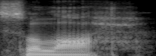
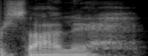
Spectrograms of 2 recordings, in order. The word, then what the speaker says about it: Saleh: Robert Salah or Saleh. I am from Syria. He's from Lebanon, so I can pronounce his name correctly.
